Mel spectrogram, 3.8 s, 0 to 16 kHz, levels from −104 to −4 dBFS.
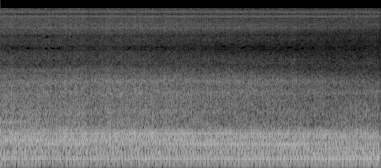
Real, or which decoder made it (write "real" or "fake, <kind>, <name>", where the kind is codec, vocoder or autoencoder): fake, vocoder, BigVGAN v2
